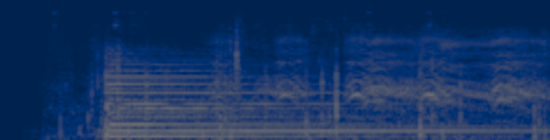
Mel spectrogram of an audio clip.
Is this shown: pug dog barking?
no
